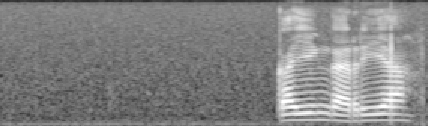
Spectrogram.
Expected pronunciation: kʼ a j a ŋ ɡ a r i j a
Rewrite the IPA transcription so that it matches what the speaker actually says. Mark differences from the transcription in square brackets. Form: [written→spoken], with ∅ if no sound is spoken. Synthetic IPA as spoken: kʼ a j [a→i] ŋ ɡ a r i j a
